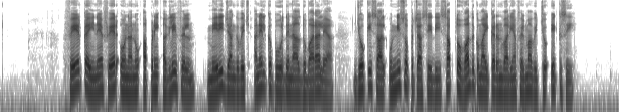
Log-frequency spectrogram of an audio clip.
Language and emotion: Punjabi, neutral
